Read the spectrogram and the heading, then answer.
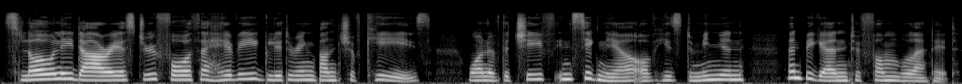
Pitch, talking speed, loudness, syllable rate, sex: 205 Hz, 150 wpm, -18 LUFS, 4.2 syllables/s, female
